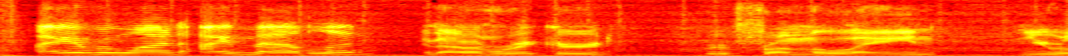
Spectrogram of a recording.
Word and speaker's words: Rikard: And it's not Ricard, it's Rikard. I made sure I pronounced that correctly.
